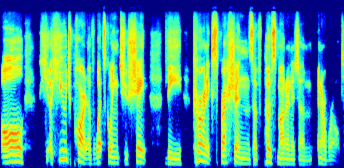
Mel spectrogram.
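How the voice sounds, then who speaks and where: Over a quiet background, a man at a medium pitch speaks in a bright, sharp tone with lively intonation, the sound dry and close with no echo. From US South. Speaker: pastor. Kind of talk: podcast interview, explaining ideas.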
